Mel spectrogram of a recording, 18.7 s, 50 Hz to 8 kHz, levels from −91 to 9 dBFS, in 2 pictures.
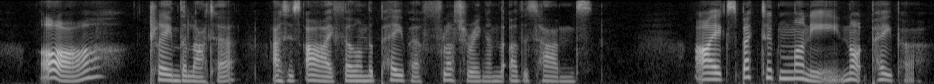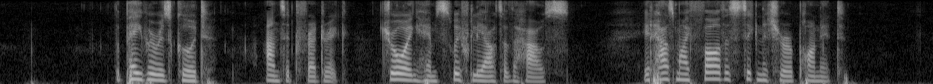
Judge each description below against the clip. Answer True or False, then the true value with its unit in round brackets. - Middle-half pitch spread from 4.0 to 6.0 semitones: True (4.5 semitones)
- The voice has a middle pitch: True (180 Hz)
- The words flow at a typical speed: False (130 wpm)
